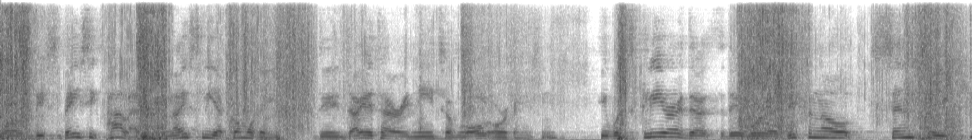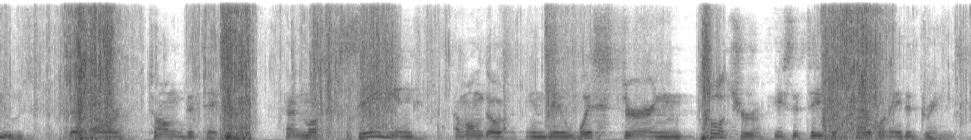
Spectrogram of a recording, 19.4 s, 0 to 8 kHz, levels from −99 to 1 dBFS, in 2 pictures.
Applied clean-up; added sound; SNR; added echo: none; Tearing; 0 dB; reverberation time 1.0 s.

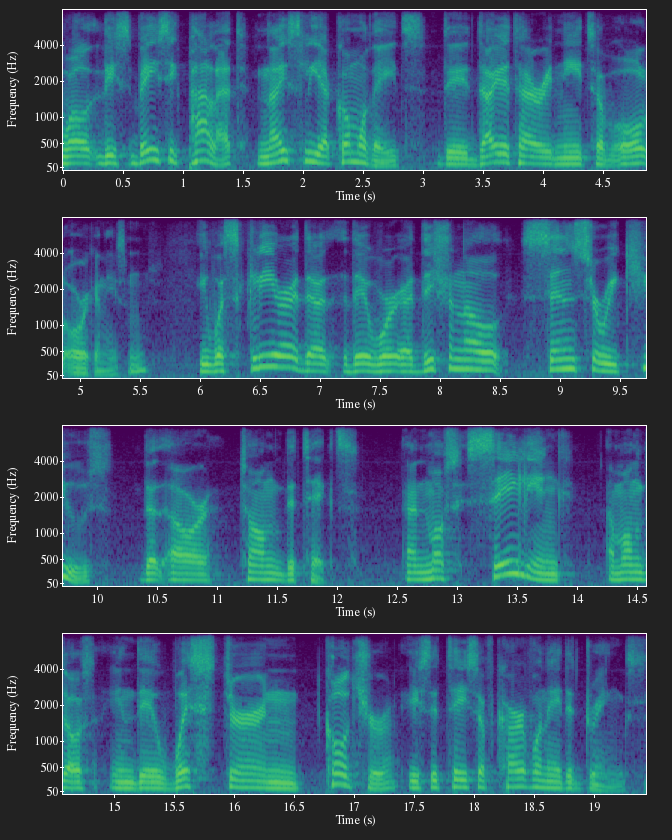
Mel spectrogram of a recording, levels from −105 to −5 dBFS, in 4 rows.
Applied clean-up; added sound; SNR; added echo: none; none; none; none.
